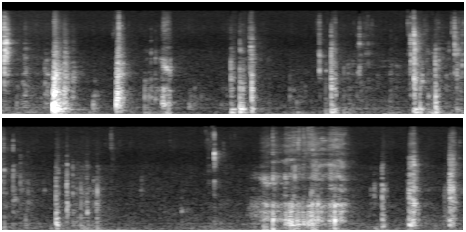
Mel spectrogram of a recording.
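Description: Close chewing and eating sounds of a person eating beef seaweed soup (miyeokguk) with chopsticks: soft mouth noises and many short, sharp clicks, with a longer noisy sound about seven seconds in.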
